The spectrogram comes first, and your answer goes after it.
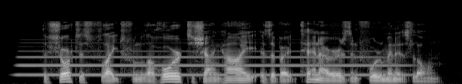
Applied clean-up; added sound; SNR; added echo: none; Wind instrument, woodwind instrument; 10 dB; none.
